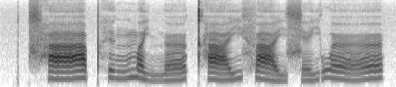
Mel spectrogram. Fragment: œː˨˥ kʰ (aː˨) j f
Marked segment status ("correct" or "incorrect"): incorrect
